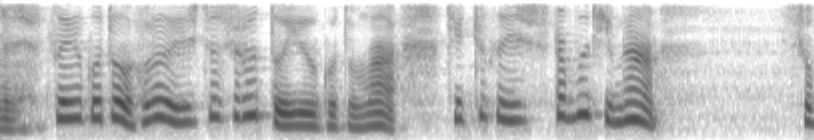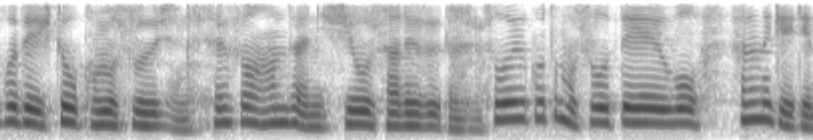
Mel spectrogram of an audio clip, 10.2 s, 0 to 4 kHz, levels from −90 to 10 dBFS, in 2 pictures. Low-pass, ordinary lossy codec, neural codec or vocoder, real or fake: 3.6 kHz; none; autoencoder, 22.05 kHz, a latent of 192 numbers a frame, VITS, trained on one speaker; fake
